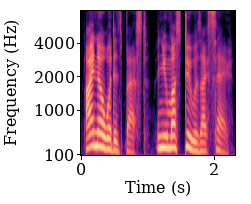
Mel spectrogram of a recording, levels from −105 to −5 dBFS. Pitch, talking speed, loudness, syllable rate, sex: 210 Hz, 310 wpm, -19 LUFS, 5.9 syllables/s, female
